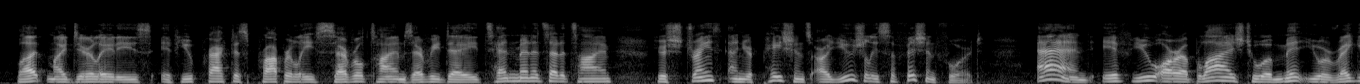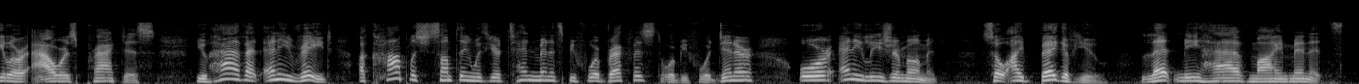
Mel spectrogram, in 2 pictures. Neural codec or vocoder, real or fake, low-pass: vocoder, 22.05 kHz, 80 mel bands, WaveNeXt; fake; 7.2 kHz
